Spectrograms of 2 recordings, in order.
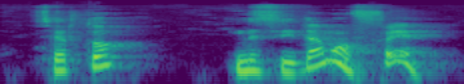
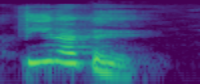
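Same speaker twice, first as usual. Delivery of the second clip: high-pitched urgent call, much higher; a father urging his son to jump; mock shout of jump, pitched high; 10 semitones higher than usual.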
